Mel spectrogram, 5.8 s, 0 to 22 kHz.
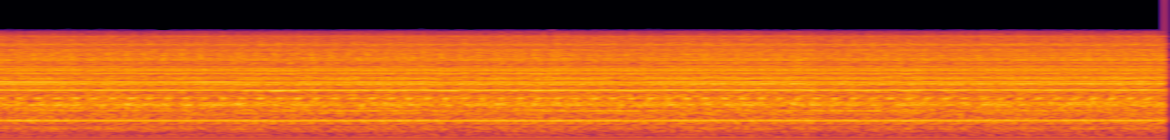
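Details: MY05 Subaru Forester EJ25 naturally aspirated flat-four, about two years old, at steady idle with a dull, fairly irregular light rapping knock riding over it: piston slap.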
